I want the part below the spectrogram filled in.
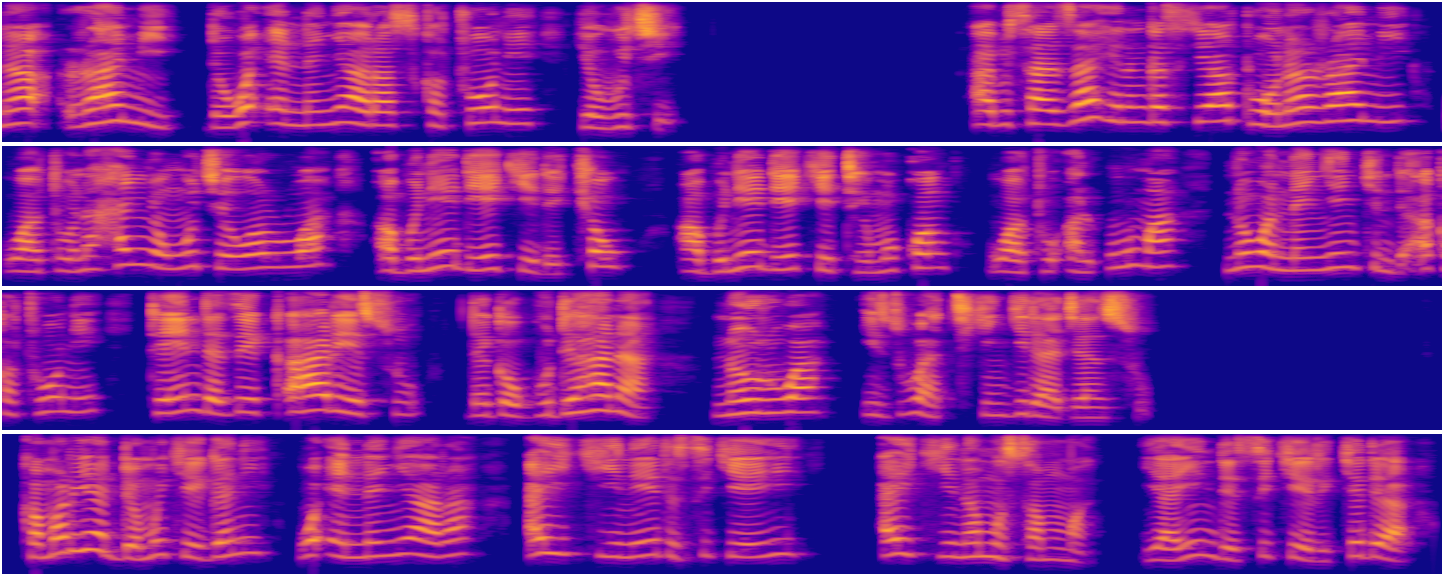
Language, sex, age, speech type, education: Hausa, male, 15-29, spontaneous, tertiary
